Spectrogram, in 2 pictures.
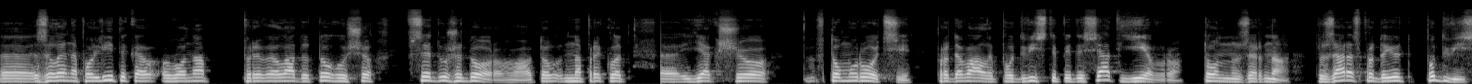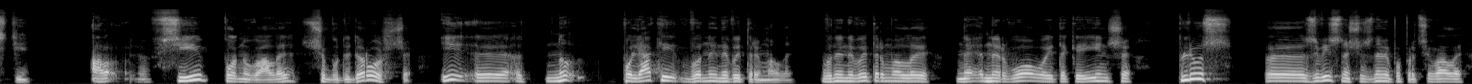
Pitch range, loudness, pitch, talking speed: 135-160 Hz, -17 LUFS, 150 Hz, 105 wpm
